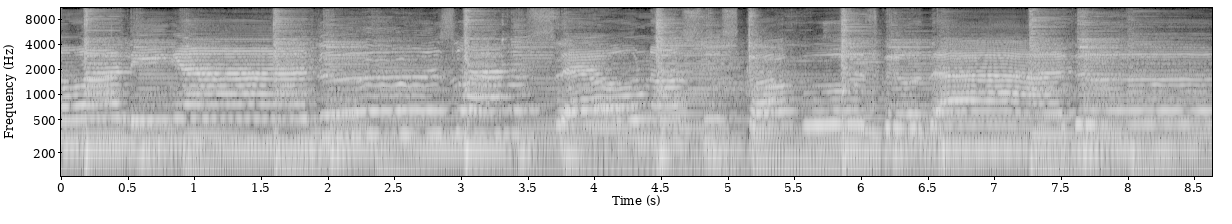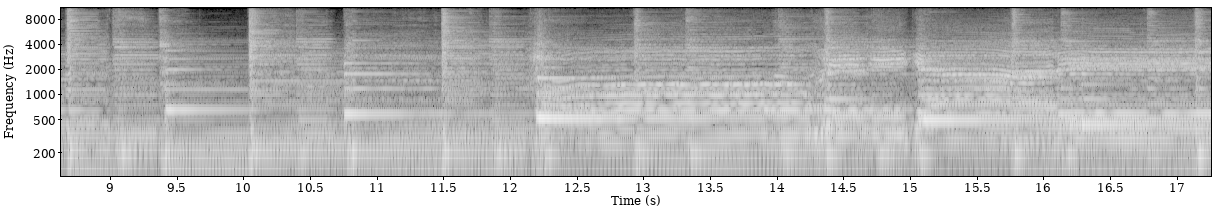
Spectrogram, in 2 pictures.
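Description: Acoustic rock song: strummed acoustic guitar with a voice singing over it.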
